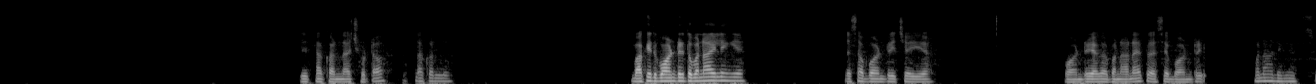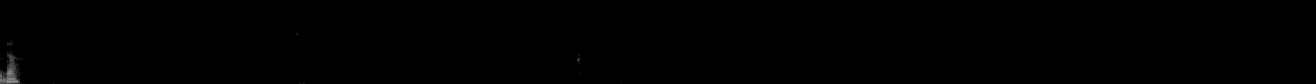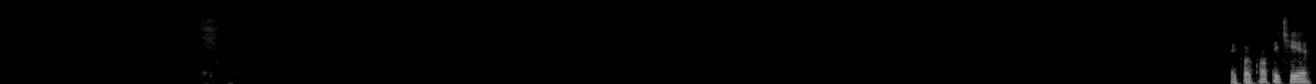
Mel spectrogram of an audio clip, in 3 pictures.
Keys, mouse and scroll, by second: 0.4 click, 1.9-4.3 drag, 5.1 click, 5.6 click, 6.0 click, 6.4 right click, 8.2 click, 9.0 click, 9.6 click, 11.1-12.2 drag, 14.4 click, 18.3 click, 19.0 f, 19.3 click, 20.7 middle click, 22.0 click, 23.9-26.0 drag, 26.4 click, 27.4 click, 29.0 click, 29.5 click, 29.9 click, 30.9 click, 31.9 alt+middle click, 32.2 alt+right click, 32.6 alt+middle click, 33.8 p, 35.9 click, 37.1 click, 38.3 shift+click.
